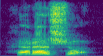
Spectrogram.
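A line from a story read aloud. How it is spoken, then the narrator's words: Feigned cheerful exclamation. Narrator (Russian): воскликнул он с показной веселостью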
